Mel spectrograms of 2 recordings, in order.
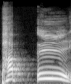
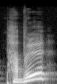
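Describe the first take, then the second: First: The final consonant is cut off from the vowel. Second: The final consonant flows into the next vowel. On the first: The speaker calls it wrong. "끊어 읽지 않으실 거예요" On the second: The speaker calls it right. "제 발음 자연스럽잖아요"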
